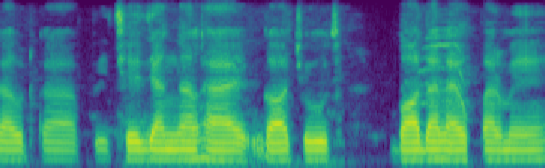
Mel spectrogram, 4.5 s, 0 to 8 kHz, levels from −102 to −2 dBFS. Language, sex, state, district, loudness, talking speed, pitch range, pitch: Hindi, male, Jharkhand, Sahebganj, -18 LUFS, 145 wpm, 115-120 Hz, 115 Hz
